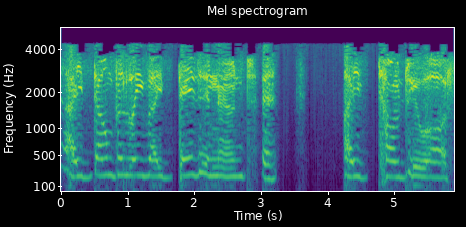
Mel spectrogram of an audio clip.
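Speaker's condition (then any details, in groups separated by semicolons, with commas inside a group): Cerebral palsy; speech impediment noted by audience member, voice sounds typical of cerebral palsy to hosts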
